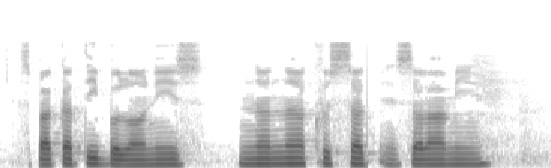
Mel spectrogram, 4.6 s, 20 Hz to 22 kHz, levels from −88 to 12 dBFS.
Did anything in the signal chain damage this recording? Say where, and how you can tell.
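Yes. The damage sits at the codec stage, in the compressed stream itself. At about 3.06 s there is a single brief glitch in the speech, only a few milliseconds long. That is damaged data in a compressed stream. Some bytes in the encoded file were corrupted. The decoder misread that frame, lost sync and jumped to the next valid frame header. The short glitch is the sound of that garbled frame.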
